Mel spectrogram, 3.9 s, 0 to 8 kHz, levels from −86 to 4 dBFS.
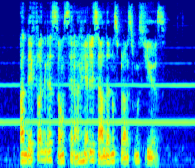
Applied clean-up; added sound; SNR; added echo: none; Wind instrument, woodwind instrument; 16 dB; none.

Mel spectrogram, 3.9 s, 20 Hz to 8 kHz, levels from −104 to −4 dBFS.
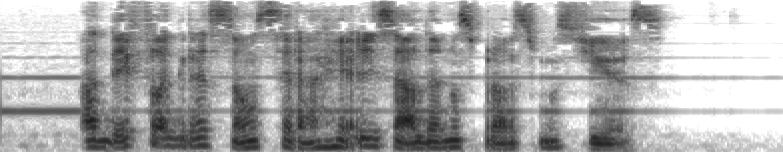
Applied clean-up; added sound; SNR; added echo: neural mask model RNNoise.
